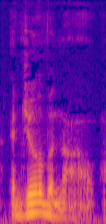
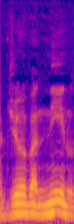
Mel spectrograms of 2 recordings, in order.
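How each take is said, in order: First: Juvenile ending in "-nile", like the river Nile; first pronunciation. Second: Juvenile ending in short "-nil"; alternative pronunciation. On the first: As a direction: say Juvenile as JOO-vuh-nile, long i. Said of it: "そういう発音で". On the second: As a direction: say Juvenile as JOO-vuh-nil, last vowel short. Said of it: "またはJuvenileという発音もあります". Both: Shown as a demonstration.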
